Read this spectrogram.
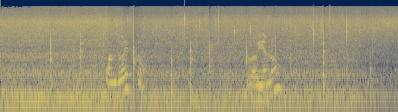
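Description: A wooden spoon scrapes and taps against a frying pan.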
